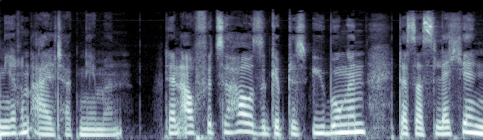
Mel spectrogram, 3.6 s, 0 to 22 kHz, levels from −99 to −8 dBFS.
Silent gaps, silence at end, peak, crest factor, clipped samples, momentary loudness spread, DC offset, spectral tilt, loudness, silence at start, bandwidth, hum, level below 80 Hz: none; 0 s; 0 dBFS; 14 dB; under 0.1%; 8 LU; under 0.1%; -5.5 dB/octave; -16 LUFS; 0 s; 16 kHz; none; -40 dBFS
